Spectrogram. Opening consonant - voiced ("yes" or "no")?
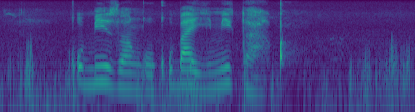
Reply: no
